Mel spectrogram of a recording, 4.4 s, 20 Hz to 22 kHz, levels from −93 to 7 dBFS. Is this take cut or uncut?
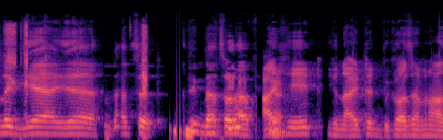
cut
